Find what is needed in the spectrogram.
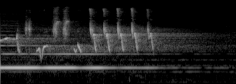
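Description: Background flute music holding a long note that fades out, with a quick run of high bird chirps in the middle.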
